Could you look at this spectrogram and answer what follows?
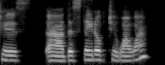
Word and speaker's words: Chihuahua: Like in my state you pronounce the ch a lot.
